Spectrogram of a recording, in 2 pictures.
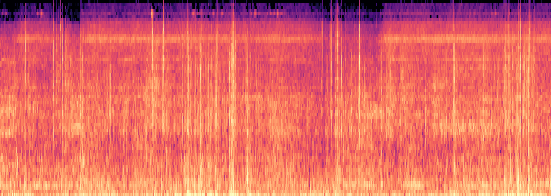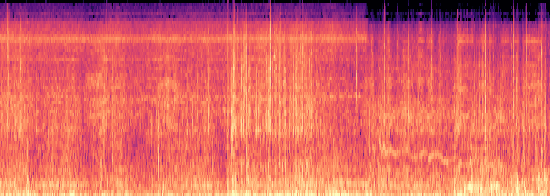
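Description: Mountain bike riding fast down a dusty dirt trail: tyres rolling and crunching over dirt and gravel with frequent sharp rattles and knocks from the chain and frame over bumps, and wind rumbling on the chin-mounted camera.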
